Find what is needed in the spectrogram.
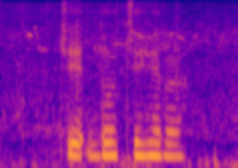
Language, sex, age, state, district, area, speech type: Santali, female, 18-30, West Bengal, Malda, rural, read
